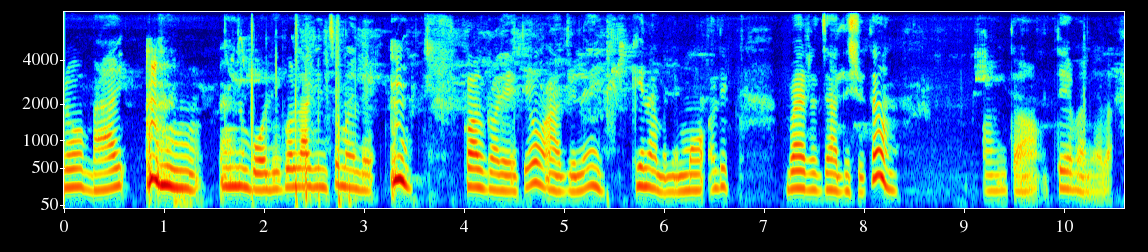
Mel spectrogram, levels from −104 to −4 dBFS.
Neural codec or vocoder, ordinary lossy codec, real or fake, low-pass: none; none; real; none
